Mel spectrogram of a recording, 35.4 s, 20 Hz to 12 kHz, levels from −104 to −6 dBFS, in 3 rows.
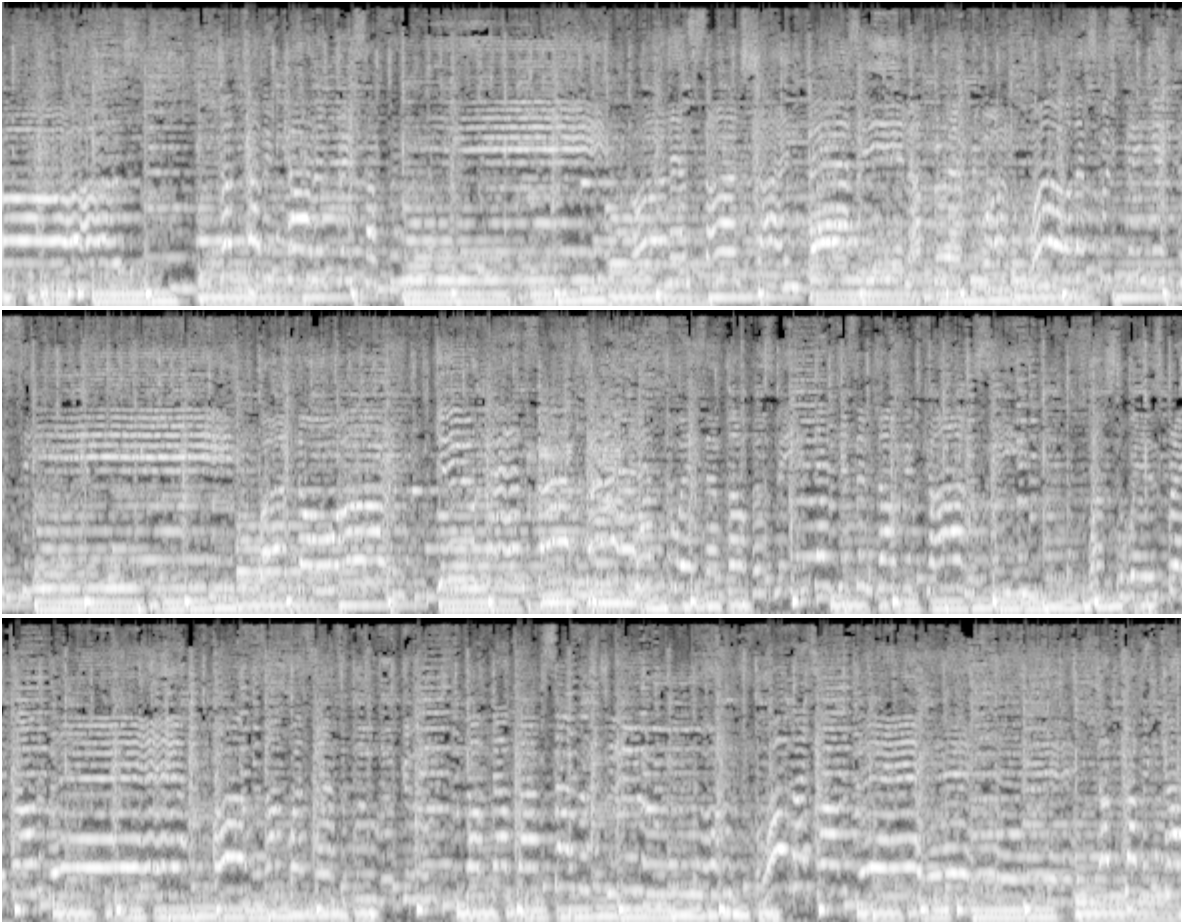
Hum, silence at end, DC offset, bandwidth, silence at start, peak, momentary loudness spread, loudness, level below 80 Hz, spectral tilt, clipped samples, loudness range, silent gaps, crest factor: none; 0 s; under 0.1%; 11.5 kHz; 0 s; 0 dBFS; 5 LU; -9 LUFS; -22 dBFS; -5 dB/octave; 0.2%; 2 LU; none; 8 dB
